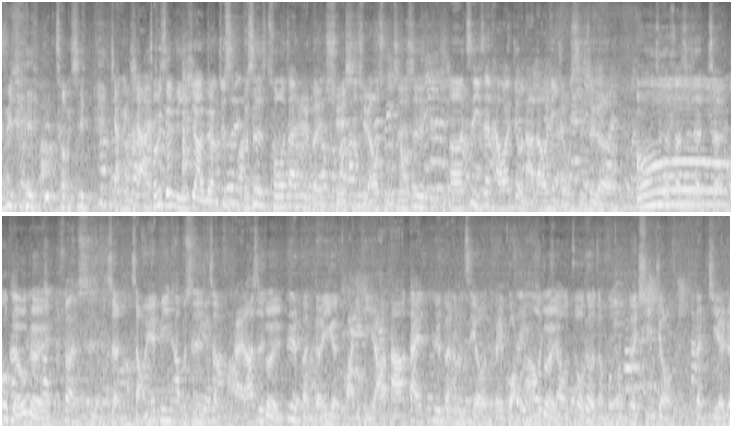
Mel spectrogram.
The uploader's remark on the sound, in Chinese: 本集白噪音指數：暴風級 5/5。儘管在某個初春的週末夜裡，【SAKEMARU Bar】內高朋滿座，熱鬧歡樂之際又極度充實了本集背景的白噪音。錄音地點： SAKEMARU Bar - 瑞安店。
